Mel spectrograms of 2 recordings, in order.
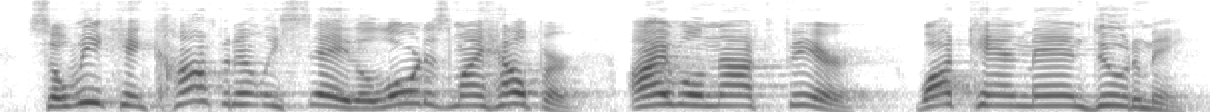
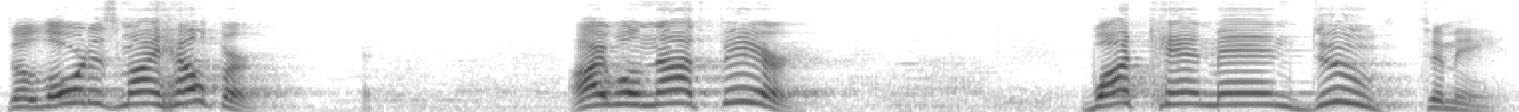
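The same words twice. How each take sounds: First: Loud, firm declaration; confident reading. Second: Loud, slow, bold declaration; confidently. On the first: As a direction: declare it boldly. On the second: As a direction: proclaim each line with certainty. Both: Shown as a demonstration. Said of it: "everyone say confidently".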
